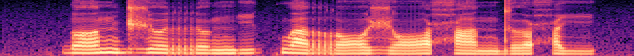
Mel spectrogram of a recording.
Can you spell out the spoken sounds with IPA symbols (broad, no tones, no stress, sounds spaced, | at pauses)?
ɠ ʌ n d͡ʒ ɵ r ɵ ŋ i kʷ a r ɔ ʒ ɔ ħ a n d ɵ ħ i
